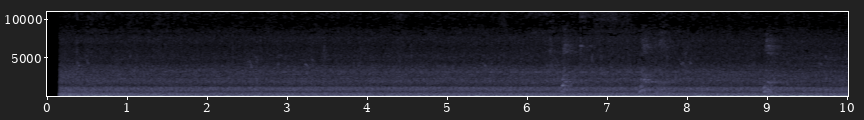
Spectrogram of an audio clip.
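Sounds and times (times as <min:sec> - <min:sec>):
outdoor street noise: 0:00.2 - 0:10.0.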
